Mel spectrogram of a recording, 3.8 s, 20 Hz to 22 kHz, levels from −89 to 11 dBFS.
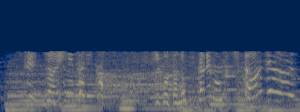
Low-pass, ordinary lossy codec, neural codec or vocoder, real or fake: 7.2 kHz; AAC, 16 kbps; codec, 16 kHz, 4 kbps, X-Codec, HuBERT features, trained on general audio; fake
